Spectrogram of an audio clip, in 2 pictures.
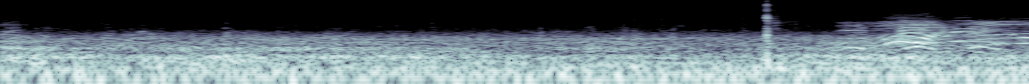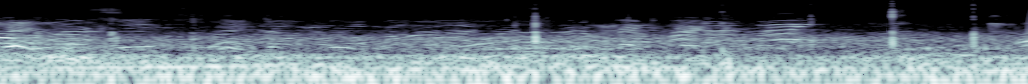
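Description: Players and spectators shouting across a floodlit baseball field over a steady low rumble, with one sharp knock about four seconds in and calls picking up right after it.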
